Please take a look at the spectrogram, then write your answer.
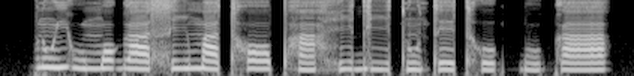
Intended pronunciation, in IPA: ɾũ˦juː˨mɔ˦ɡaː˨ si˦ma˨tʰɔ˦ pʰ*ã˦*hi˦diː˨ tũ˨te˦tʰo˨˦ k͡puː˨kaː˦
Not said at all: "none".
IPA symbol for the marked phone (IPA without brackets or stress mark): ã˨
